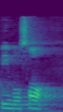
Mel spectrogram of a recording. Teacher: الصاد هنا مفخمة مطبقة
